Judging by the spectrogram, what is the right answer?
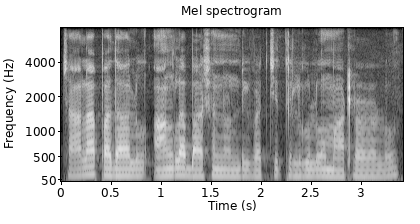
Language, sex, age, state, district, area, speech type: Telugu, male, 18-30, Telangana, Nagarkurnool, rural, spontaneous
